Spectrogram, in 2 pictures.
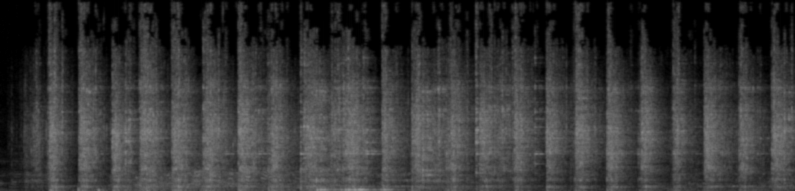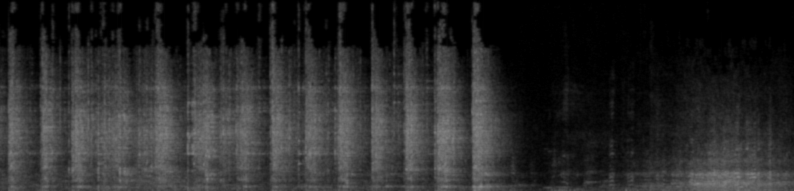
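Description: Loud, rapid clattering and rattling of items on a trolley and of ice being jostled, keeps up steadily for about sixteen seconds before dropping to a softer, scattered rustle.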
